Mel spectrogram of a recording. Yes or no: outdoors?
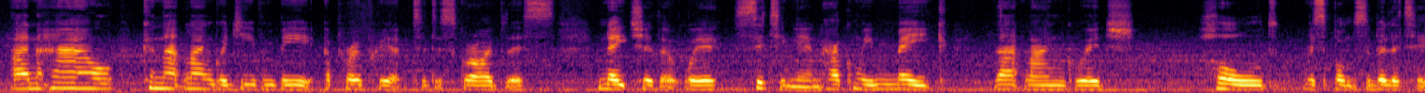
yes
